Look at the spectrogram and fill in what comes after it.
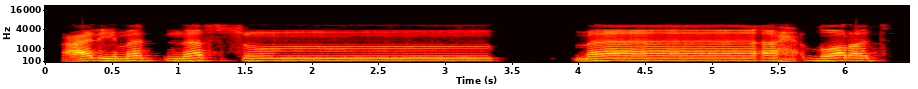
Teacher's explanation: سین جب میم کے ساتھ ملے گا تو دو پیش کی وجہ سے غنہ ہوگا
